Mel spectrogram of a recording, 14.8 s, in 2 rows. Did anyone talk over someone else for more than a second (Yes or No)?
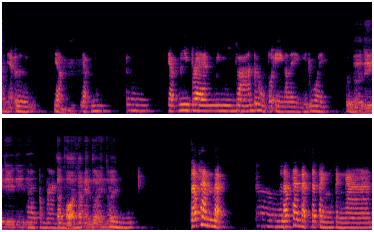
No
